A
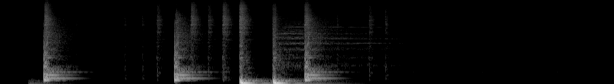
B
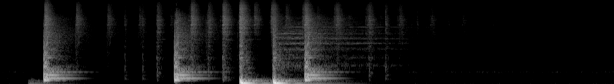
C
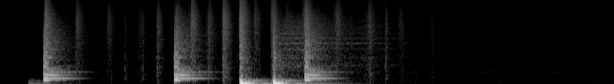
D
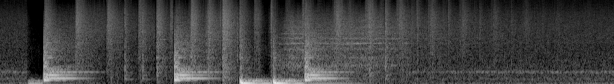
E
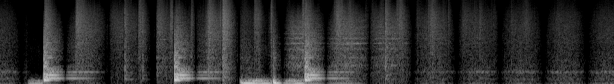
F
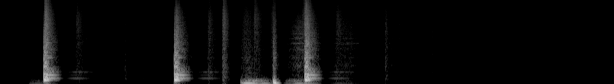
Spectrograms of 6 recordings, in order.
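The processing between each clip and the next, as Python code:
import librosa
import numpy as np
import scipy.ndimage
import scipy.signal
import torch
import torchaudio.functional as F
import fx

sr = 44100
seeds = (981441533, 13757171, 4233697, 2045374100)

y1 = fx.echo_wet_highpass(x, sr, ms=314, feedback_pct=60, hz=5500.0, wet_db=-9.0)
y1 = y1 * librosa.db_to_amplitude(6.0)
y2 = fx.noise_mod_delay(y1, sr, seeds[0], noise_hz=1900.0, depth_ms=0.038)
y3 = fx.env_flatten(y2, sr, amount_pct=50)
y4 = y3 * np.abs(np.cos(np.pi * 2.3 * np.arange(len(y3)) / sr))
y4 = y4 * librosa.db_to_amplitude(-1.5)
y5 = fx.upward_expand(y4, sr, threshold_db=-37.0, expansion=2.5)
y5 = y5 * librosa.db_to_amplitude(1.0)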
